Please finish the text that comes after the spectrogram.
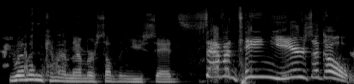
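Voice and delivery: loud, high teasing shout. Real, not acted. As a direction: belt it out, half joking. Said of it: "Sorry if I shouted".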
